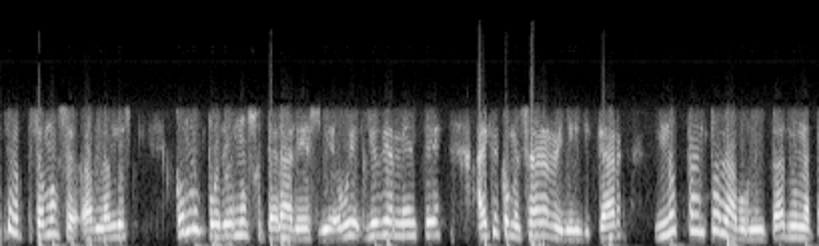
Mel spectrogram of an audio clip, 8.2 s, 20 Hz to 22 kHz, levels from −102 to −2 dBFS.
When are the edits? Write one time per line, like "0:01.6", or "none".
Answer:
0:03.2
